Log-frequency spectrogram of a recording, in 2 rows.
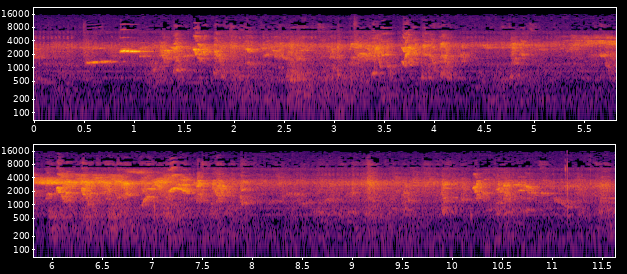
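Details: Crimson rosella, recorded 2007, giving busy, high chattering and squeaky notes, with a brief clear whistle near the start; the chatter continues throughout and swells midway.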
